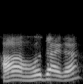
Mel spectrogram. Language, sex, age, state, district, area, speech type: Hindi, male, 45-60, Bihar, Samastipur, urban, conversation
